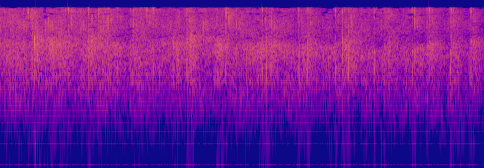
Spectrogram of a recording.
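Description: A crowd at a WFAE evening event applauds steadily, with dense overlapping claps sustained at an even level throughout, sounding like a full room responding together.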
